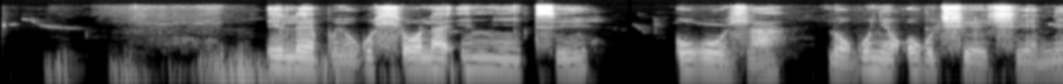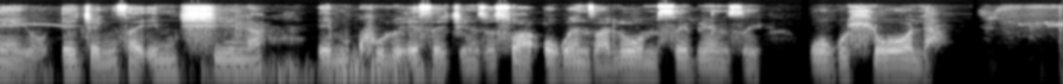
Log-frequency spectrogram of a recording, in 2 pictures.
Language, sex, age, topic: North Ndebele, male, 36-49, health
